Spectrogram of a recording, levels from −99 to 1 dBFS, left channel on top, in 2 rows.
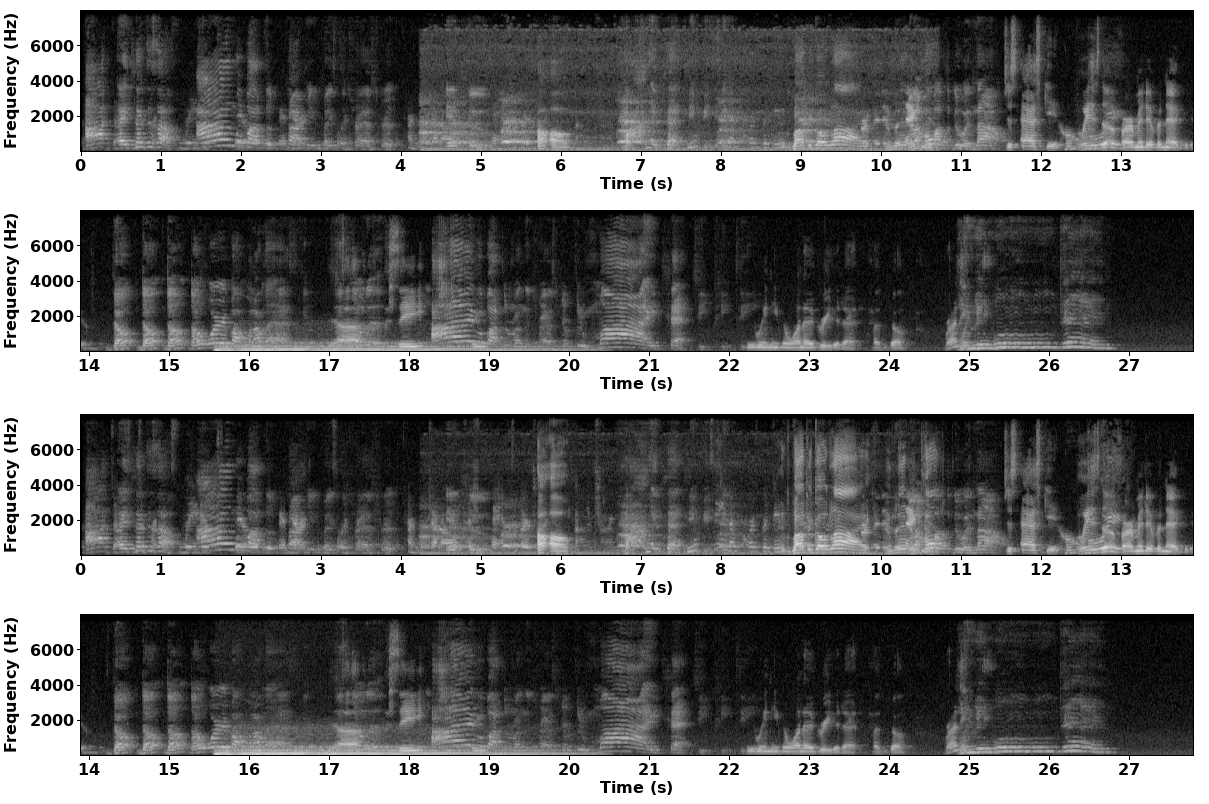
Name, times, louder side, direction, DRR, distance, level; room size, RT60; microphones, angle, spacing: voice 1, 0.0-3.9 4.6-5.1 6.7-8.2 10.3-11.6 14.2-16.8 17.1-17.7 18.3-22.3 24.8-26.8, left 2 dB, 30° left, 2.0 m, -37 dB
voice 2, 3.2-3.6 4.1-4.7 5.1-6.7 7.9-10.8 12.4-13.0, right 5 dB, 70° right, 0.7 m, -29 dB
sound 1, 4.2-10.7, left 5 dB, 65° left, 0.7 m, -39 dB
voice 3, 9.7-10.7 11.5-14.0 17.0-17.4 17.7-18.3 18.8-19.0 22.2-24.2 24.7-25.0, equal, 5° left, 0.6 m, -31 dB
sound 2, 15.6-20.3, right 4 dB, 40° right, 0.3 m, -28 dB
8.9 x 5.9 x 3.3 m
head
